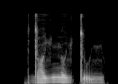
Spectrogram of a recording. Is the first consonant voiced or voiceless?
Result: voiced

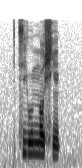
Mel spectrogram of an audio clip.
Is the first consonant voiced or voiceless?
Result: voiceless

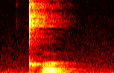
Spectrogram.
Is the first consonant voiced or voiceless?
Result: voiceless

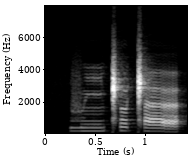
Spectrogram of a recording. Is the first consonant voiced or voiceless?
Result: voiced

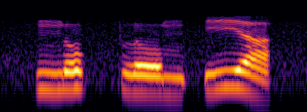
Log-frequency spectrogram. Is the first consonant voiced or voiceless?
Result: voiced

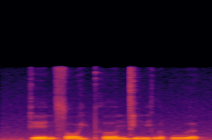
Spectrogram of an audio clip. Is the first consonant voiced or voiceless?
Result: voiceless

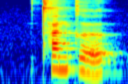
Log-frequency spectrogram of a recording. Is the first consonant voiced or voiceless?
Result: voiceless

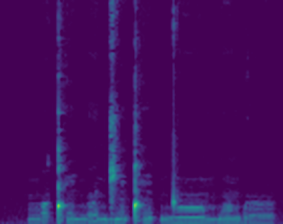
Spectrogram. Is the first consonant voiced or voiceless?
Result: voiced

